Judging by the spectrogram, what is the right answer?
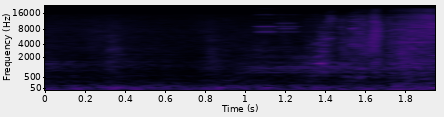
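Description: A mechanical door opens in the Dead Space Remake video game with a faint creaking, grinding mechanism that runs throughout, quiet and low, with no talk.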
